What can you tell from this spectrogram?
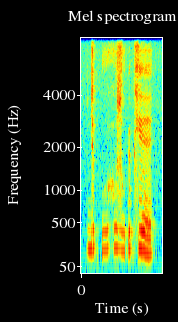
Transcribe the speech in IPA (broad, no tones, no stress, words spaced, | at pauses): dypʔṳ hṳzṳʔypxʲe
